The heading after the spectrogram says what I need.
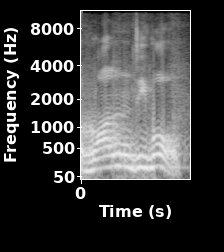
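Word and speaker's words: rendezvous: बाय द वे, लेट me tell you, this is pronounced रॉन्डिवो।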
